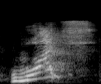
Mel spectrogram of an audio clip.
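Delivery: high, rising "what?"; retold incredulous what, voice sliding up; baffled mock what. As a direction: play up utter bafflement. Nick baffled again, acted.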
